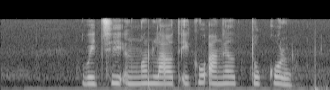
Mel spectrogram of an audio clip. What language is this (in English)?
Javanese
